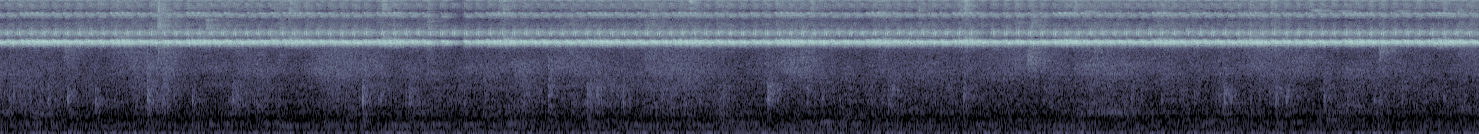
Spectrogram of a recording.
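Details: Rainy-night cricket chorus, one sustained high ringing trill with fast regular pulses and faint overtones, steady across the whole stretch, accompanied by soft patter of falling rain.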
